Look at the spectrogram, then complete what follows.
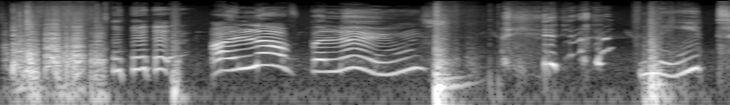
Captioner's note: chuckles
